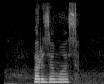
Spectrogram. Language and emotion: Russian, neutral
